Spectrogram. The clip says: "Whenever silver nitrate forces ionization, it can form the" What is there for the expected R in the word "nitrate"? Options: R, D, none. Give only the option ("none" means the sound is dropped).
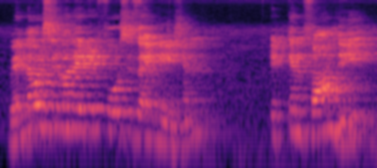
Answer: none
